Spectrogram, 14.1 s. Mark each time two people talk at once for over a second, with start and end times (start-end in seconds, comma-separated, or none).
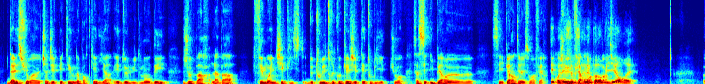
11.0-12.3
